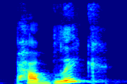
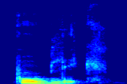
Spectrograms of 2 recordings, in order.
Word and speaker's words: public: Say public, not public.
